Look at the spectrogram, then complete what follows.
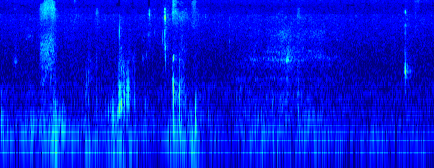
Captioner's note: gulping shots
